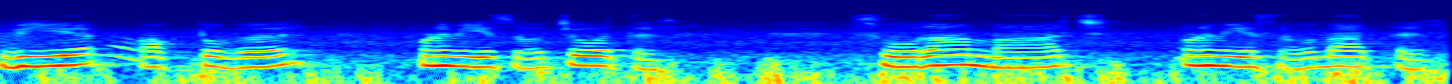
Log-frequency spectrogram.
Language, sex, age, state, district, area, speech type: Sindhi, female, 45-60, Maharashtra, Thane, urban, spontaneous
